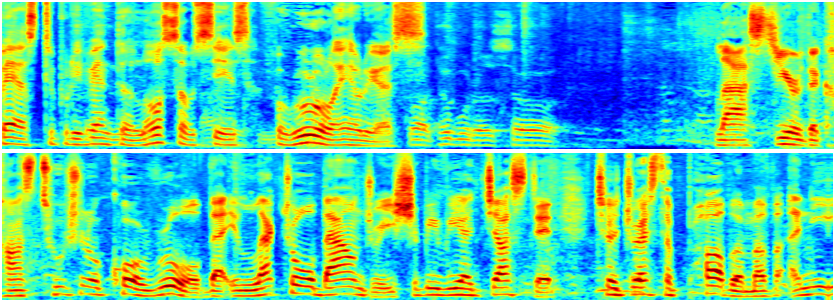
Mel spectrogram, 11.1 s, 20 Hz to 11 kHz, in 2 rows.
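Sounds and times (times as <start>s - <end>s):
man speaking: 0.0s - 3.8s, 4.7s - 11.0s.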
